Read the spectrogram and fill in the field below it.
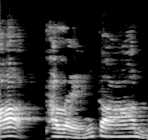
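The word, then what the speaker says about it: แถลงการณ์: นี้ ว่า อะไร เอ่ย คำ นี้ อ่าน ว่า แถลง การณ์ นะ คะ คุณ ครู มี คำ อ่า ไร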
